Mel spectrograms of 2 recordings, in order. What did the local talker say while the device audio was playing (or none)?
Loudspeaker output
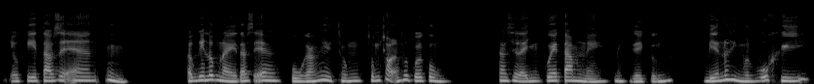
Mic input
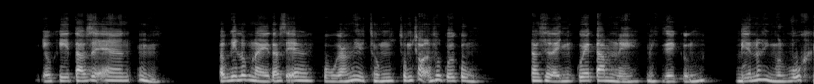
none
